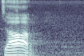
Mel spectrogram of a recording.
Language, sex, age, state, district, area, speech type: Sindhi, male, 45-60, Madhya Pradesh, Katni, urban, read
